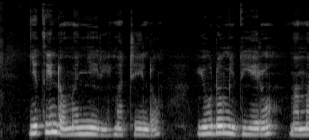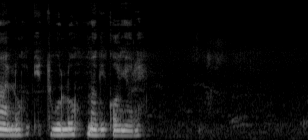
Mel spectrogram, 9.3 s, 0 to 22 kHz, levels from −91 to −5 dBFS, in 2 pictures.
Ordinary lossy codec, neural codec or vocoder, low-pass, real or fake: none; none; none; real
